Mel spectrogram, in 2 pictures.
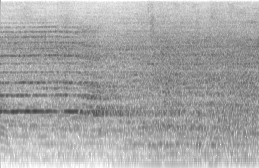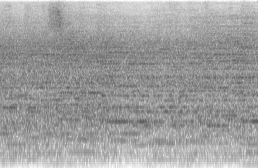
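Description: Live rock band music: a long held note ends about a second in, then the band plays on.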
